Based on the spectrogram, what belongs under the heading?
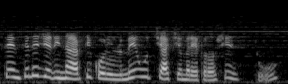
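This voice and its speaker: A woman voicing a loud, blustering man who owns a newspaper, talking in a bellowing, impatient way. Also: very high voice, animated, faint music behind, pitched above the performer's own voice. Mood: grave.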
